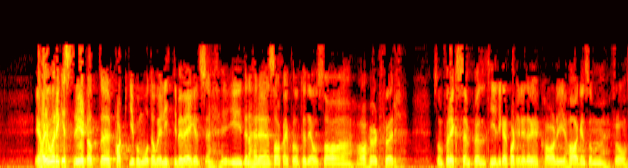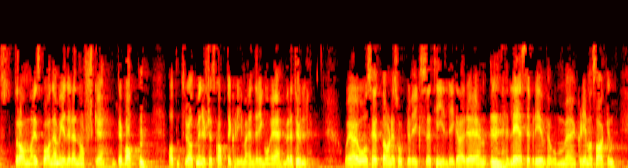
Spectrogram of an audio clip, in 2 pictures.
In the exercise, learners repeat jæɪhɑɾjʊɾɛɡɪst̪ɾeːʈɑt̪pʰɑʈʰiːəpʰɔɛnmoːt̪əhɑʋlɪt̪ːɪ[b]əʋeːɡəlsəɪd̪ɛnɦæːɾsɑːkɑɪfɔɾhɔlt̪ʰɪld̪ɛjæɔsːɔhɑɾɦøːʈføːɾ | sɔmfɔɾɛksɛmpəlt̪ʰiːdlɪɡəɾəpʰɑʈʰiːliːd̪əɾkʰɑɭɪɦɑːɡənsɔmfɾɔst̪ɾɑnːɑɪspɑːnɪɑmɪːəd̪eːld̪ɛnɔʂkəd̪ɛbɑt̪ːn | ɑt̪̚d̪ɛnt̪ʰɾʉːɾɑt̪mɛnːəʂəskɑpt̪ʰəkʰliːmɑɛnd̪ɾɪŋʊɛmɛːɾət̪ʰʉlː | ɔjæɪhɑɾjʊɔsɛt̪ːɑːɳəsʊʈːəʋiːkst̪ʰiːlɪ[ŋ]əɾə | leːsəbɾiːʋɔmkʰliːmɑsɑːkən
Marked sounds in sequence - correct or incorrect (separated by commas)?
correct, incorrect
